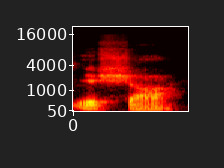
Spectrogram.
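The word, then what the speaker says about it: אִשָּׁה: And to pronounce it is Isha.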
